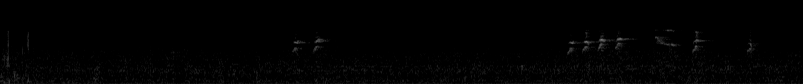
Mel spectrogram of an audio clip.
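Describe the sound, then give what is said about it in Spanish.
A blackbird sings faintly, one brief phrase early on, then a longer run of bright, warbling notes, over a quiet, steady outdoor hiss with no voices. “Está el mirlo eh, cantando y bendiciéndote.”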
